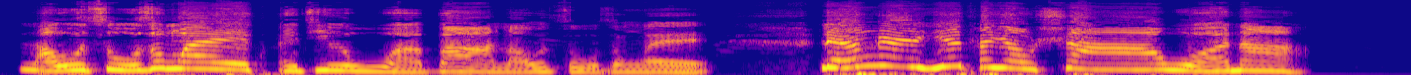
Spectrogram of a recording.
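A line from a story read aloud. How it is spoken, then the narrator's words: Wailing loudly. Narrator (Chinese): 凤姐放声大哭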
